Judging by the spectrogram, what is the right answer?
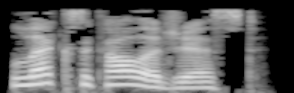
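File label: "lexicologist", British English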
